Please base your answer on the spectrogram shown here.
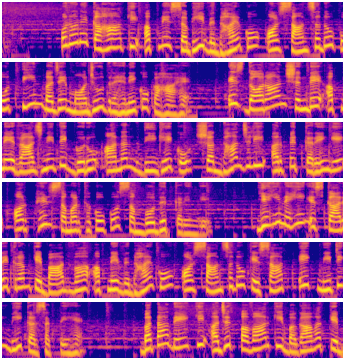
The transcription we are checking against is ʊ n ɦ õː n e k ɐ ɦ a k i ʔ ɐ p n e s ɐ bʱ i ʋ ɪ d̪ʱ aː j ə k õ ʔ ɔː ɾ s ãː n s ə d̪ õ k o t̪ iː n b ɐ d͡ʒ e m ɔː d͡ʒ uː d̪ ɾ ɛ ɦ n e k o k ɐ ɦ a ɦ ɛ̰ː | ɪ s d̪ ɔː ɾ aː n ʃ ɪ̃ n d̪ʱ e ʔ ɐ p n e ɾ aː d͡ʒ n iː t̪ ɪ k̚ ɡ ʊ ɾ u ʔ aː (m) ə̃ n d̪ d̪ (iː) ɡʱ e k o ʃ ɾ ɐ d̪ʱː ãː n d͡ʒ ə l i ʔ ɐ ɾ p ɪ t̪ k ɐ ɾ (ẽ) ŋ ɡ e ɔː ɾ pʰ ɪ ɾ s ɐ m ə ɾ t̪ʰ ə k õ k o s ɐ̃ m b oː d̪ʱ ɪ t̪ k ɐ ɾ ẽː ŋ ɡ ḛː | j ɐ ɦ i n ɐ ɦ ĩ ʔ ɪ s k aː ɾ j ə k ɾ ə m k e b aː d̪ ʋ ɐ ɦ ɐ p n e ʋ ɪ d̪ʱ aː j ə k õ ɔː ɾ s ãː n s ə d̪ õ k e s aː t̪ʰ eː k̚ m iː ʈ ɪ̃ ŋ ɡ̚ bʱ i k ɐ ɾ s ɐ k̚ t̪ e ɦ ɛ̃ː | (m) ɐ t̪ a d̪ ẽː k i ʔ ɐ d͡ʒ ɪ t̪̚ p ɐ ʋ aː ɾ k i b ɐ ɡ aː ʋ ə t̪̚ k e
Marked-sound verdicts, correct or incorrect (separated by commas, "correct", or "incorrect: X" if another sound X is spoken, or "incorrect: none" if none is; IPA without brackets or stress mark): incorrect: n, correct, incorrect: ẽː, incorrect: b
